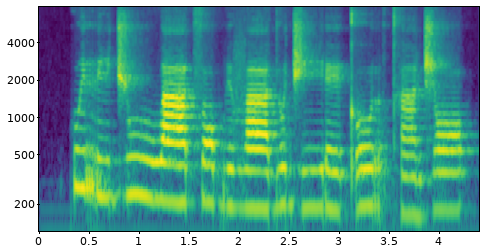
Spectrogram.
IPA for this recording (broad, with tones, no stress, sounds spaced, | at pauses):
kʷ i˦ r i˨ d͡ʒ uː˦˨ w aː˨ t͡s ɔ˨ b ɪ˨ v aː˨ d ʊ˦ d͡ʒ iː˨ ɾ eː˨ kʼ oː˦ r kʰ ã˨ d͡ʒ ɔ˦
